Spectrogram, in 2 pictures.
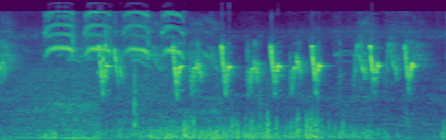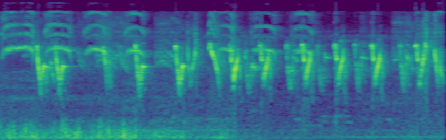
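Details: Bar-winged prinia, narung male with fast female, sharp chirping runs and arched high notes over a low rustling background in the first half.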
